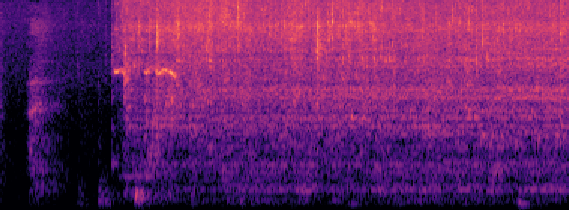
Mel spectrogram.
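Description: Toilet tank refilling after the water supply is turned back on during a leak repair: a steady rushing, hissing flow of water starts about a second in and continues evenly to the end, close up and alone.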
